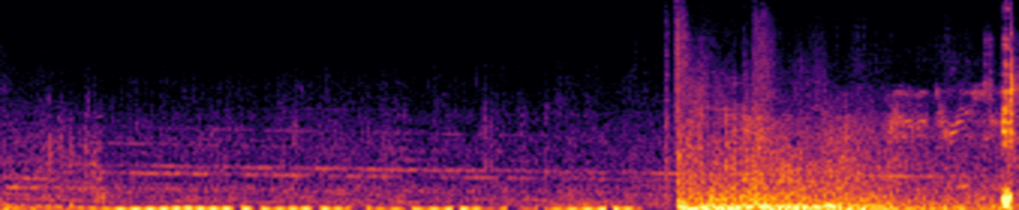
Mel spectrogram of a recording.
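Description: A heavy autoloader tank cannon fires in a video game, a single loud boom partway through over steady engine rumble and clattering tracks.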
